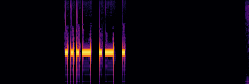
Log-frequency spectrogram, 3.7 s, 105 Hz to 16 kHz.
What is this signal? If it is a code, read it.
Morse code, heard as a keyed tone, about 28 wpm, 700 Hz. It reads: VAE
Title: USA Call Sign Postfixes - 3 Letters 28wpm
